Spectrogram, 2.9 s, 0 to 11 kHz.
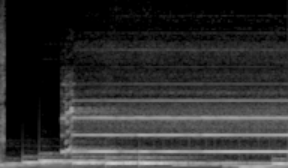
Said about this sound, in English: The penny whistle is the best $20 that I ever spent.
